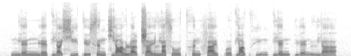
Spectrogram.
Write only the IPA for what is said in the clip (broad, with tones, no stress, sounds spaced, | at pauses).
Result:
n̪ j ɛ˧˥ n n̪ ɥ ɛ˥˩ t̪ j ä̰˨˩ ɕ i˧˥ t̪ y˥˧ s ə˥˩ n t͡ɕ j ɑ˧˥ ʊ̯ ɻ ä̰˨˩ ʈ͡ʂ a˧˥ ɪ̯ l j ä˧ s o˧˥ ʊ̯ t̪ʰ ə˥˧ n f a˥˩ ɪ̯ p ɤ˧˥ t̪ j ɑ˧ ʊ̯ t̪ʰ ḭ˨˩ ŋ t̪ j ɛ˥˩ n t̪ ɥ ɛ̰˨˩ n l j ä˥˩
